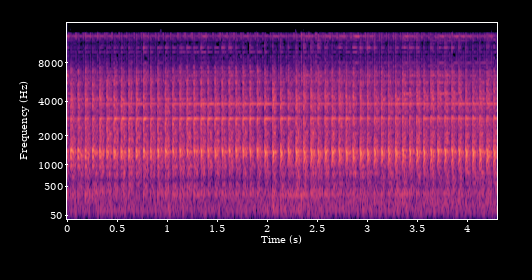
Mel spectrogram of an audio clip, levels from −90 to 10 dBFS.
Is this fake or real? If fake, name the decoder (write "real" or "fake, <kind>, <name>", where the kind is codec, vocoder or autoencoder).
real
